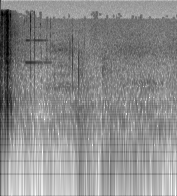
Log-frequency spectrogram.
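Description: A single camera shutter click right at the start, fired during a flash-lit studio shoot, followed by quiet room tone.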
